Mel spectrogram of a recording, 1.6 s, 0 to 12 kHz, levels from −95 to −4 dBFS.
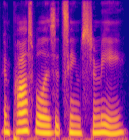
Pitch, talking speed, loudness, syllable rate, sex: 190 Hz, 220 wpm, -16 LUFS, 5.9 syllables/s, female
